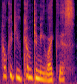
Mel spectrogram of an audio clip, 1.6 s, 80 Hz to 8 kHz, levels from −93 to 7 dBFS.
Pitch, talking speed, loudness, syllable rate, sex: 215 Hz, 310 wpm, -15 LUFS, 5.3 syllables/s, male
